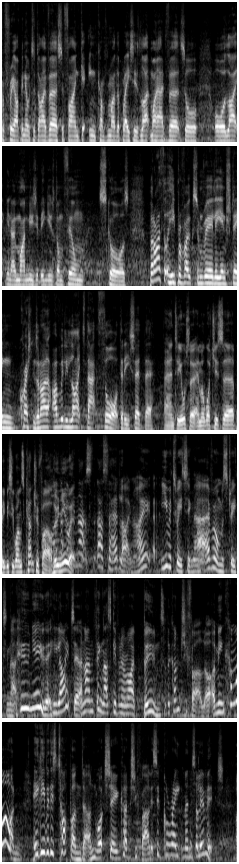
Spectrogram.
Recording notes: this special from the UK's annual Radio Festival in Salford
